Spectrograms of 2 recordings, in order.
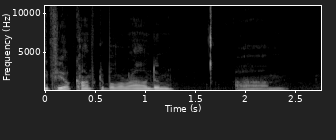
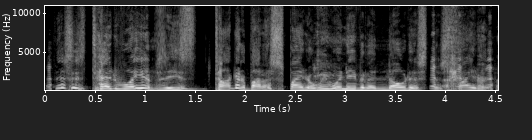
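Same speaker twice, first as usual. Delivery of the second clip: high, loud mock amazement; amazed teammates; 11 semitones higher, 6 dB louder than usual. Teammates marveling that Ted spotted a spider, high loud amazement. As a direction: gush like stunned teammates. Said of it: "watching the game going".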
